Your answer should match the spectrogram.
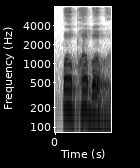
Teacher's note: प फ ब भ हे ओष्ठ उच्चार आहेत, आपण ओठांचा वापर करतो.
